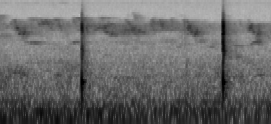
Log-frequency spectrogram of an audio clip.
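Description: Plastic wire connectors click and rattle under fingers.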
